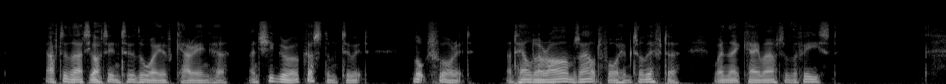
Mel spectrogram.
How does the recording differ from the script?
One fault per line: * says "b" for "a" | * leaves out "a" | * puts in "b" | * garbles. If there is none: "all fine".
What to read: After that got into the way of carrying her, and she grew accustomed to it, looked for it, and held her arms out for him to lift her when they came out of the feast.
all fine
